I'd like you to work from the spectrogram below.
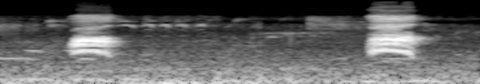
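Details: Two drawn-out harsh crow caws about two seconds apart, with faint high chirps from other birds in the background.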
